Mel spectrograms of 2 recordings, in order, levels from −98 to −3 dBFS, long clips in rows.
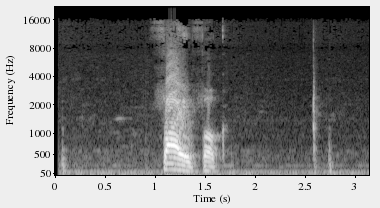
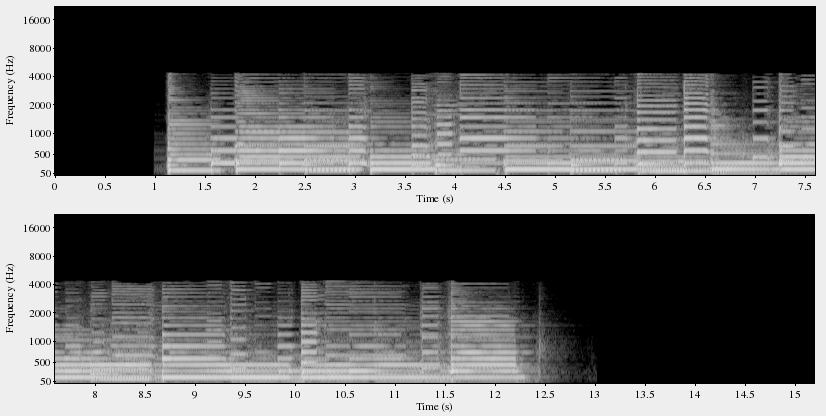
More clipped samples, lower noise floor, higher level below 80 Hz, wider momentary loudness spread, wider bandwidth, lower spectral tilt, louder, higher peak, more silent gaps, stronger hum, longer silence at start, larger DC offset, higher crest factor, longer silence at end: neither; second, -40 dBFS vs -66 dBFS; about the same, -40 dBFS vs -44 dBFS; first, 24 LU vs 3 LU; first, 16.5 kHz vs 4.5 kHz; second, -5 dB/octave vs -12 dB/octave; first, -11 LUFS vs -22 LUFS; first, 0 dBFS vs -6 dBFS; neither; neither; second, 0.05 s vs 1.1 s; neither; about the same, 16 dB vs 16 dB; second, 0.4 s vs 2.75 s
